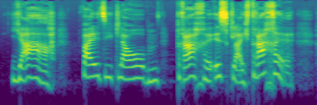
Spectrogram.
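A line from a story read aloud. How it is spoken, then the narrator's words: Hedgehog shouting beside himself. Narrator (German): rief der Igel außer sich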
